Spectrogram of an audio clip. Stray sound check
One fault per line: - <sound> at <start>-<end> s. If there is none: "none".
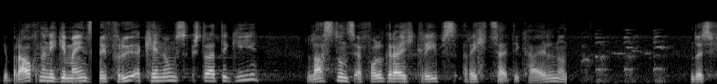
- dropout at 0.9-1.0 s
- laugh at 5.8-6.8 s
